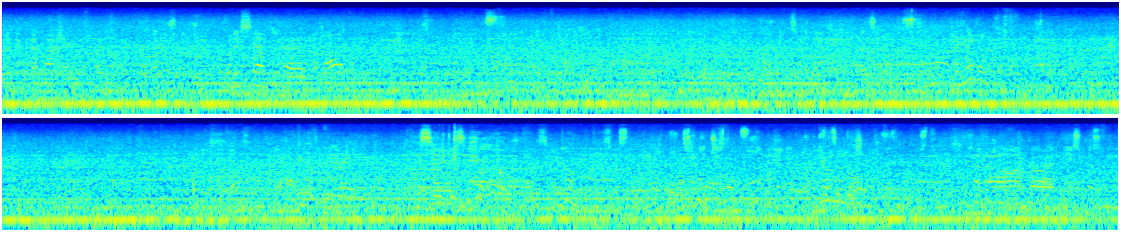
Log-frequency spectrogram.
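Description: Boat engines rumble steadily on the water.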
